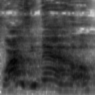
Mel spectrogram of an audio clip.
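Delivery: high-pitched put-on voice with a jabbing tone. Ask why someone is mad while talking about lip fillers, in your Jocelyn voice. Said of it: "In my uh in my uh Jocelyn voice".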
